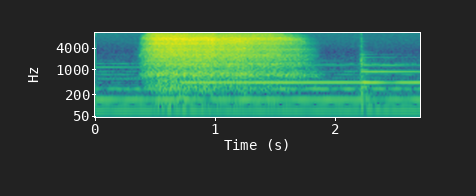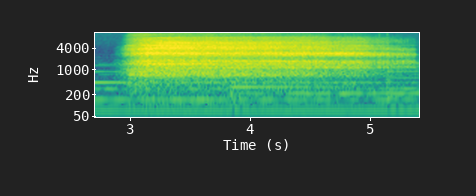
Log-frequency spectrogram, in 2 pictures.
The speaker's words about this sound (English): We'll start by taking a deep dragon breath together. You'll breathe in through your nose, filling up your lungs, and then out through your mouth, pretending you are breathing fire like a dragon. Ready? Deep breath. In and out.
